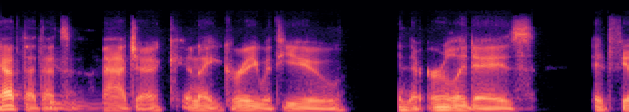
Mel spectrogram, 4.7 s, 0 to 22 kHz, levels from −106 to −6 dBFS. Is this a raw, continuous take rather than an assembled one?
yes; 0 cuts

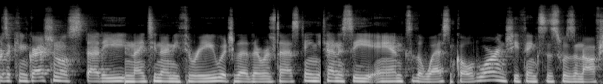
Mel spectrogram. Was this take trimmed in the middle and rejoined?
yes; 6 cuts; at 1.2 s, 2.3 s, 2.7 s, 3.2 s, 4.1 s, 4.5 s

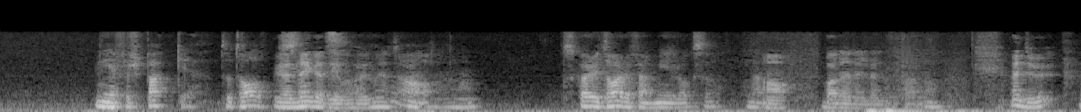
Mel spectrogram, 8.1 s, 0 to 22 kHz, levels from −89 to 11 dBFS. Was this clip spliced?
yes; 1 cut; at 6.1 s

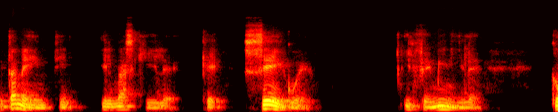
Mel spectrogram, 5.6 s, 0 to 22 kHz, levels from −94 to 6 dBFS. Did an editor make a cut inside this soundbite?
yes; 1 cut; at 2.3 s

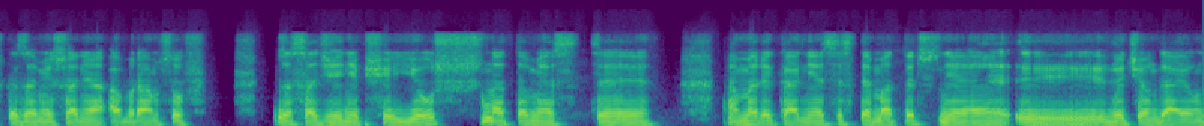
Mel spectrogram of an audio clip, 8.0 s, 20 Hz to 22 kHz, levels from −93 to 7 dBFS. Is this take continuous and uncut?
no; 1 cut; at 2.4 s

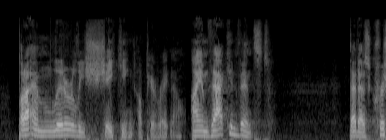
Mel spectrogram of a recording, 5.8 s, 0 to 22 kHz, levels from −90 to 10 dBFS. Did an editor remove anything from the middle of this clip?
yes; 1 cut; at 2.8 s

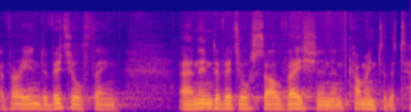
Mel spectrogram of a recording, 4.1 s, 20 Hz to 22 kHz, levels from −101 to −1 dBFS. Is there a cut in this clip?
no; 0 cuts

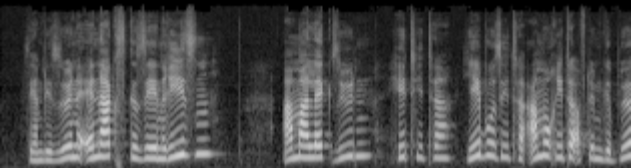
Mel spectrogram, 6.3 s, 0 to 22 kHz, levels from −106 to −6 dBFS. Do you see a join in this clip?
yes; 2 cuts; at 3.3 s, 4.5 s

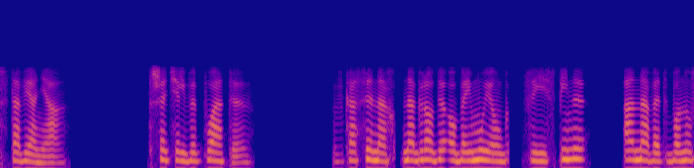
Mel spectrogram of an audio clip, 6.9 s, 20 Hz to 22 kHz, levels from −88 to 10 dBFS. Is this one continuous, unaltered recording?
no; 3 cuts; at 1.8 s, 3.9 s, 5.0 s

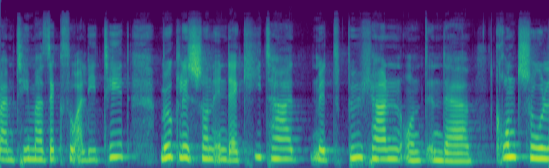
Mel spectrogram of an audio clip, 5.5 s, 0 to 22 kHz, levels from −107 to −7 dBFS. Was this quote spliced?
no; 0 cuts

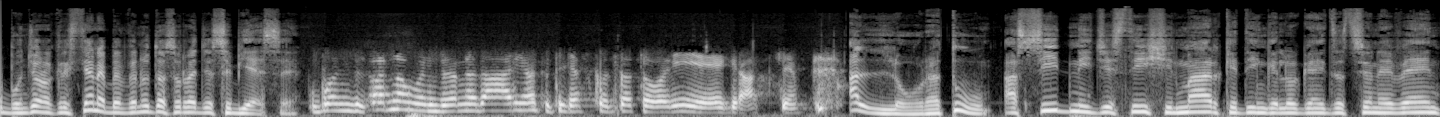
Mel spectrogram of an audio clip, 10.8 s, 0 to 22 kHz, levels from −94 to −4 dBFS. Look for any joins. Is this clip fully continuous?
yes; 0 cuts

